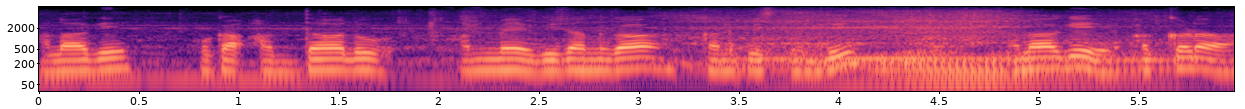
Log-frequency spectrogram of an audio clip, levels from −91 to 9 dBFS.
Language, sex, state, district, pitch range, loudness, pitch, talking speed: Telugu, male, Andhra Pradesh, Sri Satya Sai, 125-135 Hz, -15 LUFS, 130 Hz, 90 wpm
